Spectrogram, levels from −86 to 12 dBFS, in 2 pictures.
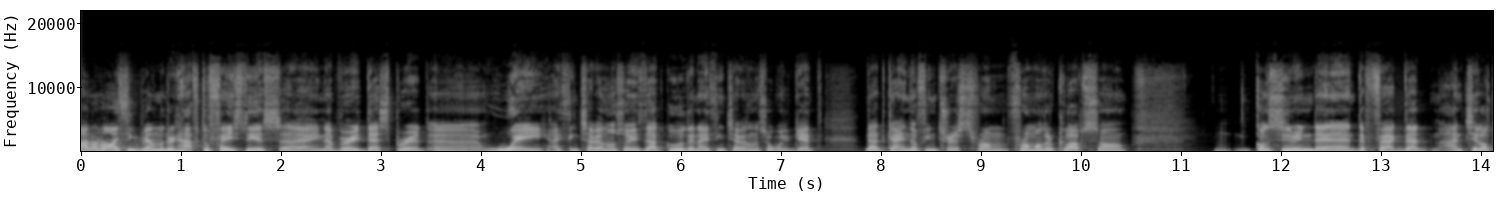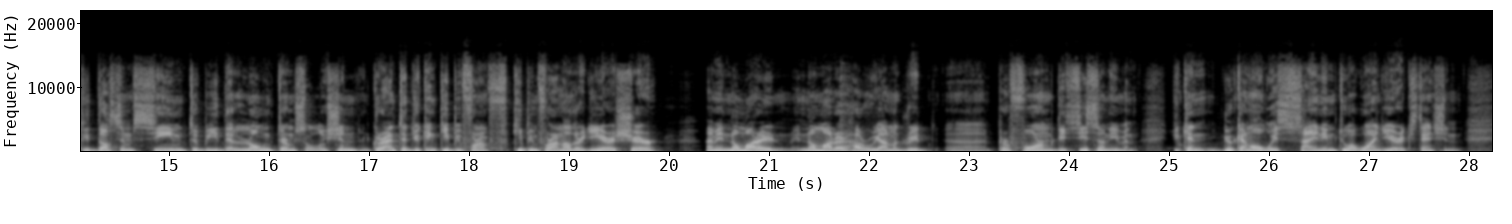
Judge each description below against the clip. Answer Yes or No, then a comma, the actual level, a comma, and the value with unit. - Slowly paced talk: No, average, 200 wpm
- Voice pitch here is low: Yes, low, 130 Hz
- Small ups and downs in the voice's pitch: No, average, 3.4 semitones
